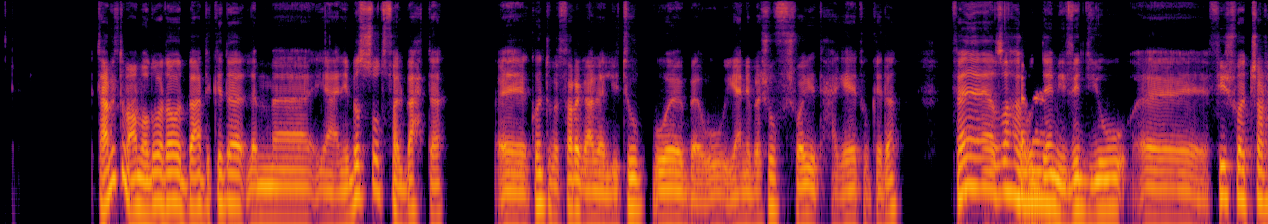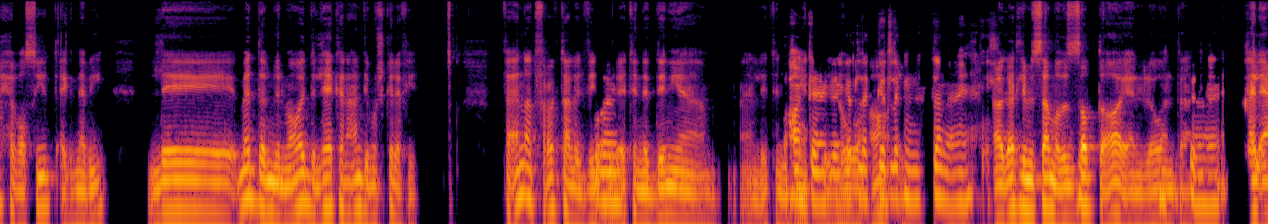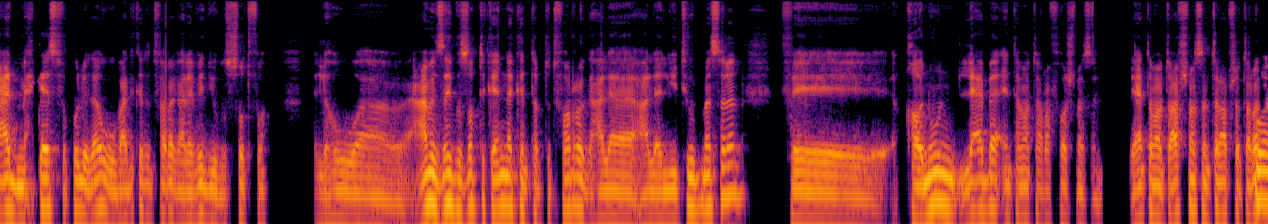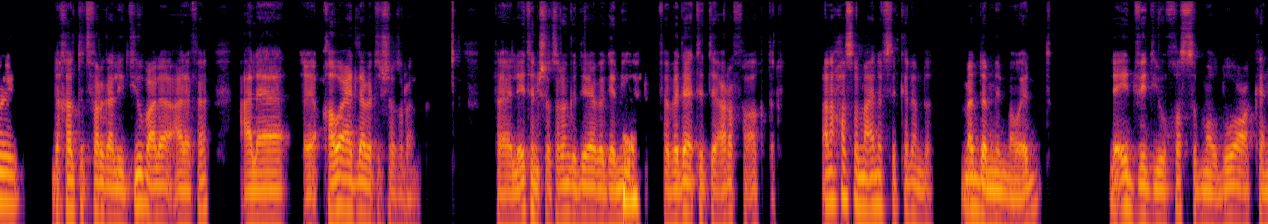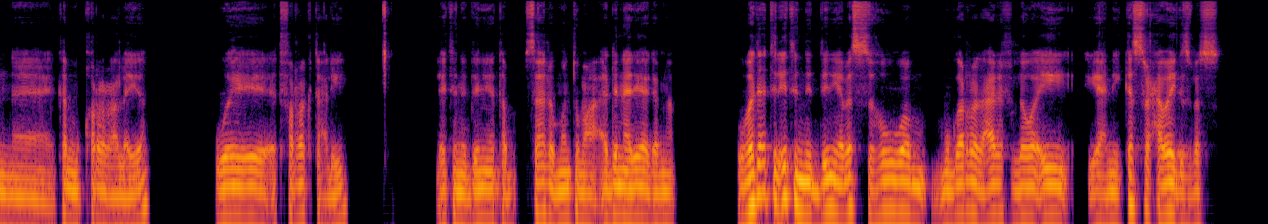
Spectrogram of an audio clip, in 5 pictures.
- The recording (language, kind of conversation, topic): Arabic, podcast, إيه المرة اللي حسّيت فيها إنك تايه عن نفسك، وطلعت منها إزاي؟
- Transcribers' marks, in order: tapping; tsk; chuckle; unintelligible speech; tsk; tsk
